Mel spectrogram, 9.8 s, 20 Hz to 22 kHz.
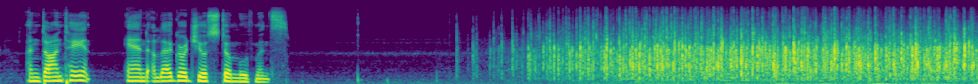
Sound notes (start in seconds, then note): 4.6 audience applauding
